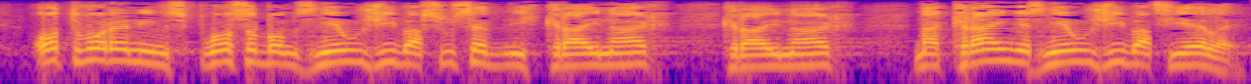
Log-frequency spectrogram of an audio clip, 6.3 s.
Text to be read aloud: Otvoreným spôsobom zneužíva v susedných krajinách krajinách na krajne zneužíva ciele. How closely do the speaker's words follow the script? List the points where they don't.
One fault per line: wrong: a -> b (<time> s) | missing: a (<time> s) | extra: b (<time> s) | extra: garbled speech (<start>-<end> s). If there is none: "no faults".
no faults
